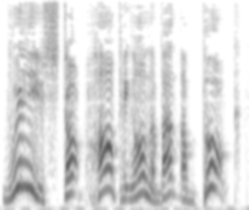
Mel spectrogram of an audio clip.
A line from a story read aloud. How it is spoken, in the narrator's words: snapped Harry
